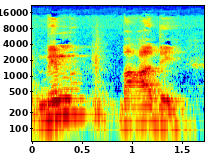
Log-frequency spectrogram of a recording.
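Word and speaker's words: مِن بَعْدِ: Actually, the word is min and ba'd, but noon and ba come together, so noon has to pronounce mim. Mim ba'di.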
